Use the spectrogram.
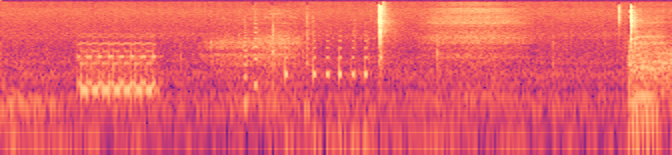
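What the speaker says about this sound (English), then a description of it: "McGurk gets the enter your meme phone call" In the video game Earthbound, a phone call rings out as a short electronic trill, followed by a few lighter beeping blips and a sharp burst near the end, quiet and set against faint background noise.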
